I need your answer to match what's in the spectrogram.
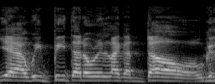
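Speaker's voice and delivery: put-on weird country accent with "dog" drawn out. Recapping a movie, the speaker quotes a favorite line read: Slug's weird country accent. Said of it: "he says it in a weird country accent".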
